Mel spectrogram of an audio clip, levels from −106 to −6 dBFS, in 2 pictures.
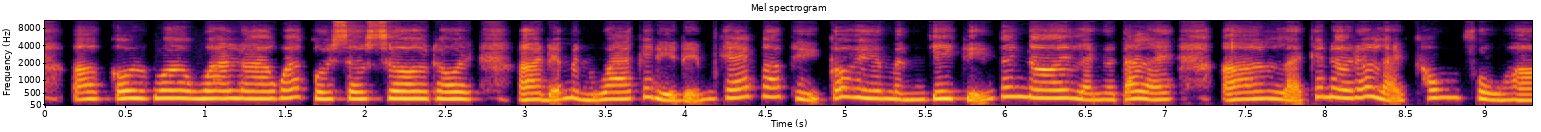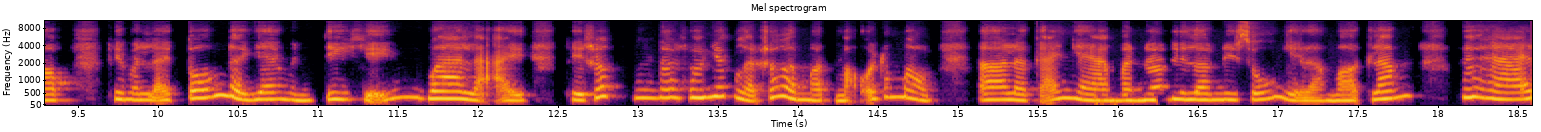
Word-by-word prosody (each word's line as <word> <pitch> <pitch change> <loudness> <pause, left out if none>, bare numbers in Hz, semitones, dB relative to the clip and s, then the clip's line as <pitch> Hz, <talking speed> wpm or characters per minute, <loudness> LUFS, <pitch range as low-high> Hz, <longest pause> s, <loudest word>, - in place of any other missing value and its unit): ờ, 255 - 0 0.2
coi 295 +1 +4
qua 305 0 +4
qua 290 0 +4
loa 290 -1 +3
quá, 315 +3 +1
coi 275 -1 +2
sơ 280 0 +1
sơ 285 -1 +5
thôi, 275 -1 +3 0.3
ờ, 250 0 +2
để 240 - +1
mình 285 -6 0
qua 270 +3 +2
cái 350 - -3
địa 235 -5 +2
điểm 245 - -3
khác 330 +4 0
á, 365 - 0
thì 270 0 -2
có 325 +3 +1
khi 300 -2 +3
mình 255 -3 0
di 285 0 +5
chuyển 275 +2 -2
tới 370 0 0
nơi 310 -1 +5
là 270 -5 +1
người 245 0 -4
ta 280 - +1
lại, 260 -2 +1 0.3
ờ, 230 - +1 0.2
lại 270 -3 0
cái 360 - -3
nơi 320 -3 +2
đó 340 - +1
lại 295 -10 0
không 320 +1 -2
phù 245 -5 +1
hợp, 225 -1 0 0.3
thì 265 - +1
mình 240 -2 -1
lại - - -1
tốn 310 +5 +1
thời 270 -6 +2
gian 260 0 0
mình 220 -2 -2
di 260 0 0
chuyển 330 +4 -2
qua 285 -1 +5
lại, 225 -3 -1 0.3
thì 230 - +2
rất 360 +11 -1
nó 315 +1 -2
thứ 325 - +1
nhất 370 +2 0
là 250 -8 0
rất 335 - -2
là 335 - +3
mệt 215 -4 -2
mỏi, 210 +7 -3
đúng 350 0 -3
hông? 260 -9 -1 0.3
Ờ, 245 +1 +1
là 235 -2 +1
cả - - -4
nhà 280 -7 0
mình, 215 0 0
à, - - +2
đi 265 -2 0
lên 240 -1 +1
đi 245 0 -1
xuống 260 +7 -2
vậy - - -1
là 105 -1 -2
mệt 105 - -2
lắm. 300 +8 +1 0.3
Thứ 340 +1 +2
hai 275 -4 +1
280 Hz, 255 wpm, -22 LUFS, 245-310 Hz, 0.3 s, sơ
